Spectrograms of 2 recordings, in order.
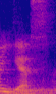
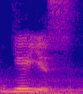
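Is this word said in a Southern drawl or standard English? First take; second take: standard English; Southern drawl. First: Said quickly with a short, single vowel. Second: Said slowly with the vowel drawn into a glide. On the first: "dalam standard English dibacanya yes" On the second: "tapi di dialek ini dibacanya menjadi yes"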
